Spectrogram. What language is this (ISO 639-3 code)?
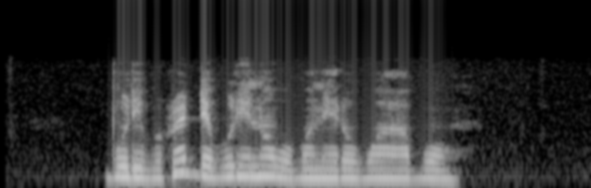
lug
